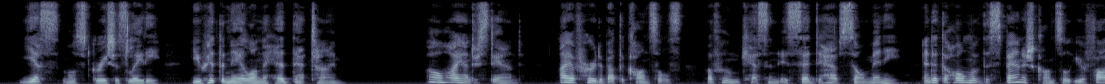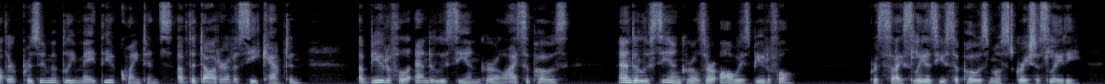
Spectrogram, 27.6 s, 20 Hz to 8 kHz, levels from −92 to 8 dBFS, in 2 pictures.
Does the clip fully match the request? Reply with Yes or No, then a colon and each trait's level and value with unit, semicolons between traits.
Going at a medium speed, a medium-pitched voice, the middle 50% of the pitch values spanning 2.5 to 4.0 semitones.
Yes: average, 150 wpm; medium, 155 Hz; average, 3.6 semitones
